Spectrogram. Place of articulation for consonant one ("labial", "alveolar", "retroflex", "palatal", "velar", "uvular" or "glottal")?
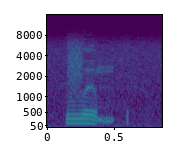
labial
